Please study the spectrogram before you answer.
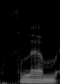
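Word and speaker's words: phlegm: He's talking about words that have similar final salabic pronunciations uh but are spelled differently. Notice D R A C H M P H L E G M T H U M B all end with the final M sound and none of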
